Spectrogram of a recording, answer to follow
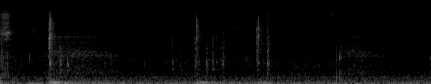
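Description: Typing on a computer keyboard: a few separate, unhurried keystrokes.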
